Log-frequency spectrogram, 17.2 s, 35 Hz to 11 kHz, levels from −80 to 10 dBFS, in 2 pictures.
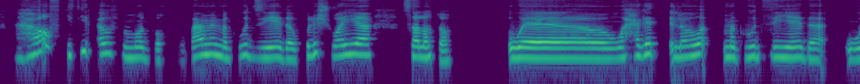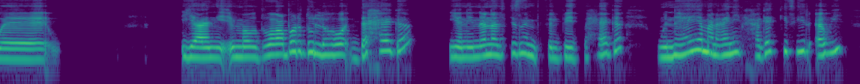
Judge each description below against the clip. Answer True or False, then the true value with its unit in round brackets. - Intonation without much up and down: False (4.2 semitones)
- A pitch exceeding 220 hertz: True (240 Hz)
